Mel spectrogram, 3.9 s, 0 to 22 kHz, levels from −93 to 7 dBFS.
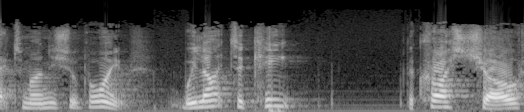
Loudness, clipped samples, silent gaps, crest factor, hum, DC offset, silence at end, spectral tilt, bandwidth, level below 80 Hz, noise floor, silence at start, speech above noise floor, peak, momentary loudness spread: -13 LUFS; 0.2%; none; 14 dB; 50 Hz at -45 dBFS; under 0.1%; 0 s; -4.5 dB/octave; 10 kHz; -38 dBFS; -44 dBFS; 0 s; 32 dB; 0 dBFS; 18 LU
